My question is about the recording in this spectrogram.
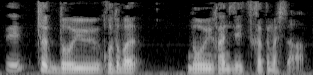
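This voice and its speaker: A man's voice: medium pitch, rapid-fire, no room sound. Chill guy chiming in on a podcast, voice goes up and down a lot, muffled dry sound. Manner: relaxed, frequent short backchannels. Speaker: podcast co-host. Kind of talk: casual chat.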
